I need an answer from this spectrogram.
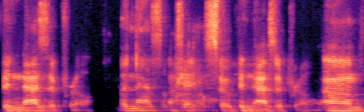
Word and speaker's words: benazepril: saying it sometimes um it's actually pronounced benazepril vanessa okay so benazopril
